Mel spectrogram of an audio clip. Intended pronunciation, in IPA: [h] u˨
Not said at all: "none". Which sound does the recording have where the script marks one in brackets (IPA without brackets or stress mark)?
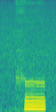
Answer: h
